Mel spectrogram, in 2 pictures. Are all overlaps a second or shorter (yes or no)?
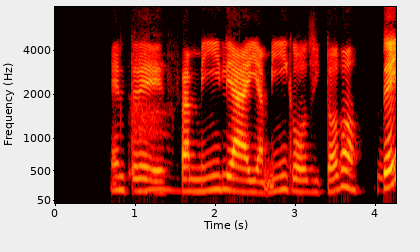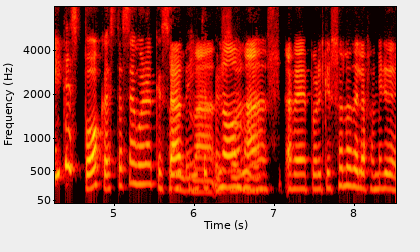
no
